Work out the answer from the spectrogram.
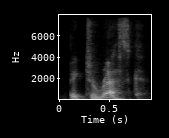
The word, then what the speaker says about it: picturesque: Picture, you see, picture, but picturesque.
